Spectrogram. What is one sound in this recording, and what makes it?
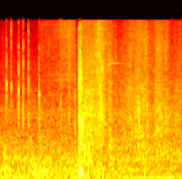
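A bowstring twangs as an arrow is shot.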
